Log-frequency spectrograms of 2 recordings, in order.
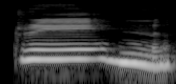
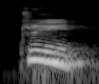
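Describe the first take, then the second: First: ट्रेन split up for dictation, ending sound separate. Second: Said in the usual way. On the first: Shown as a demonstration. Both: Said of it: "आई की sound blend हो जाएगी".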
